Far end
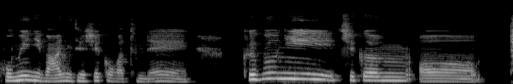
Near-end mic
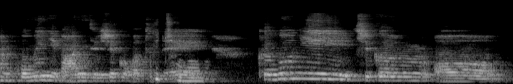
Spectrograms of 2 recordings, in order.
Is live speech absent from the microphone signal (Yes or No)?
No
